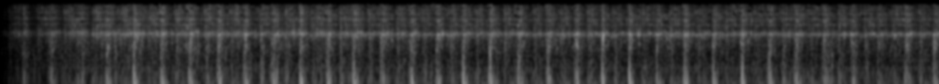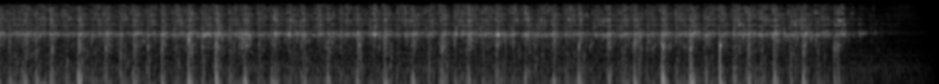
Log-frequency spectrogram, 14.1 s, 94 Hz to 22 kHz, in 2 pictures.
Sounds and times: Shaking of glass water bottle 0.0 - 13.9

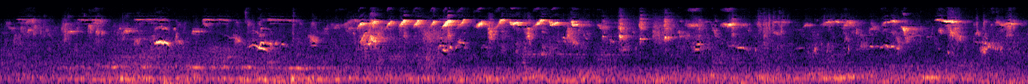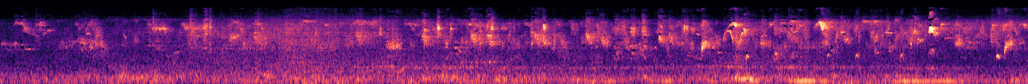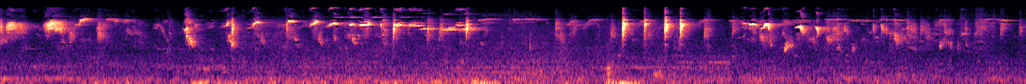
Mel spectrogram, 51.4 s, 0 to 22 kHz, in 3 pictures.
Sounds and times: Birds Chirping on a Tree 0.0 - 51.3

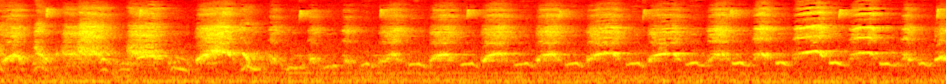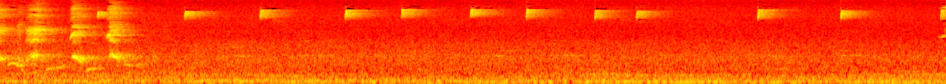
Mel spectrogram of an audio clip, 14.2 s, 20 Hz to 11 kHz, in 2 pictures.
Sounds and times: White-eared Titi Monkeys calling 0.0 - 8.2
cicadas 0.0 - 14.1
crickets 0.0 - 14.1

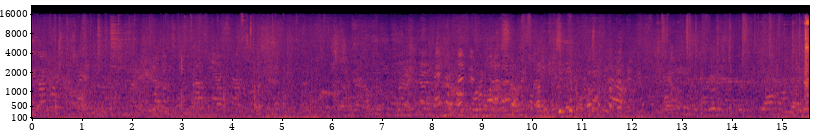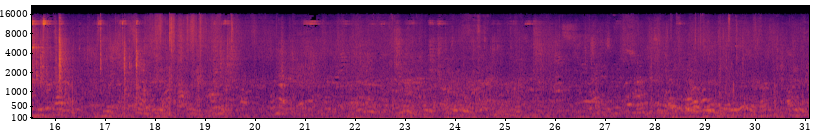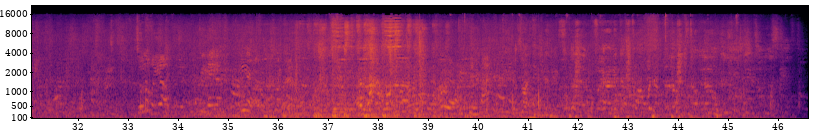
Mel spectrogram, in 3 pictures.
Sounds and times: people talking 0.0 - 46.6
music 35.8 - 46.2

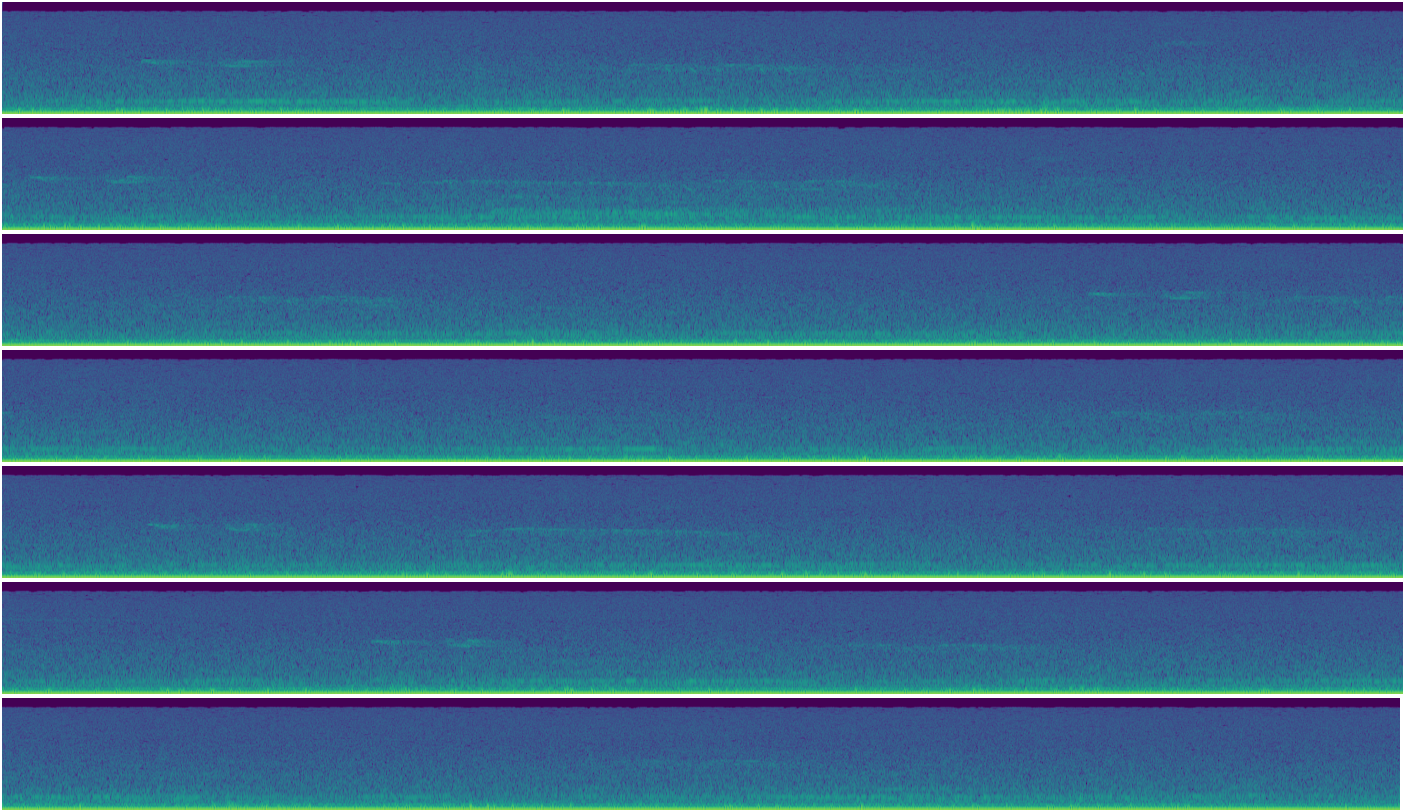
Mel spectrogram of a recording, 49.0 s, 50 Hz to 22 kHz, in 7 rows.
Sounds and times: birds 0.0 - 49.0
wind 0.0 - 49.0

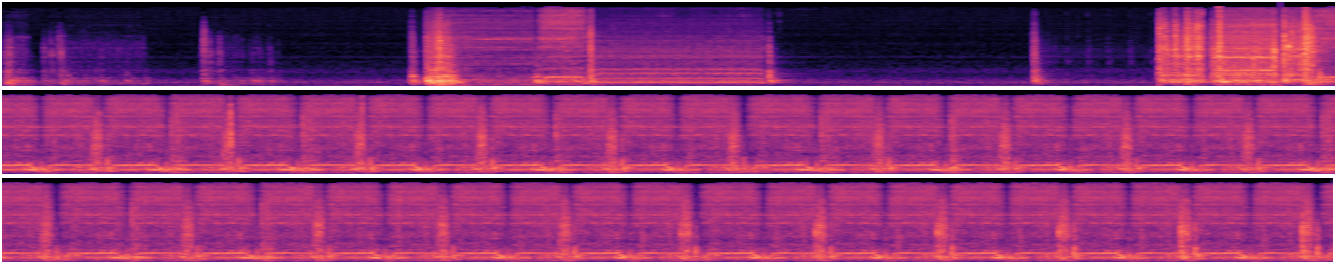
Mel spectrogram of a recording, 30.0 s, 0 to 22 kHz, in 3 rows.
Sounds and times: printing a school assignment 8.7 - 29.9

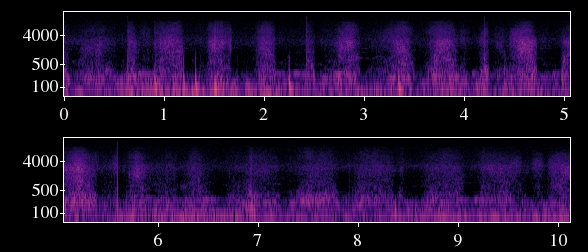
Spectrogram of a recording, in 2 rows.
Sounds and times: clothes 0.0 - 10.1

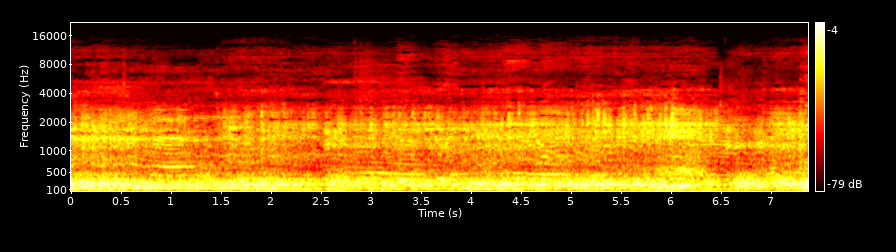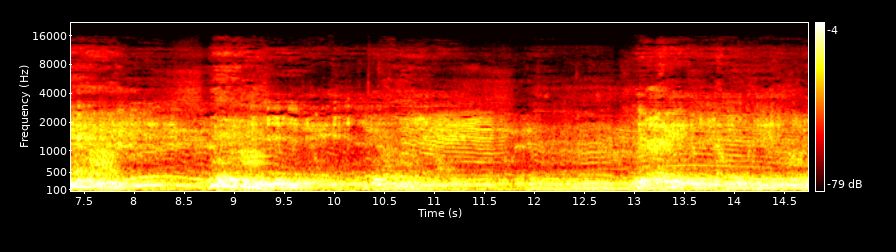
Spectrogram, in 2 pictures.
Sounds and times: Multiple people pretending to be zombies 0.0 - 14.7

